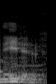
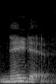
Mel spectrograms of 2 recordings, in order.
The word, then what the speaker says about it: native: the same thing with native native native the t between vowels is like a spanish r we call this a flap or a tap in linguistics another thing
